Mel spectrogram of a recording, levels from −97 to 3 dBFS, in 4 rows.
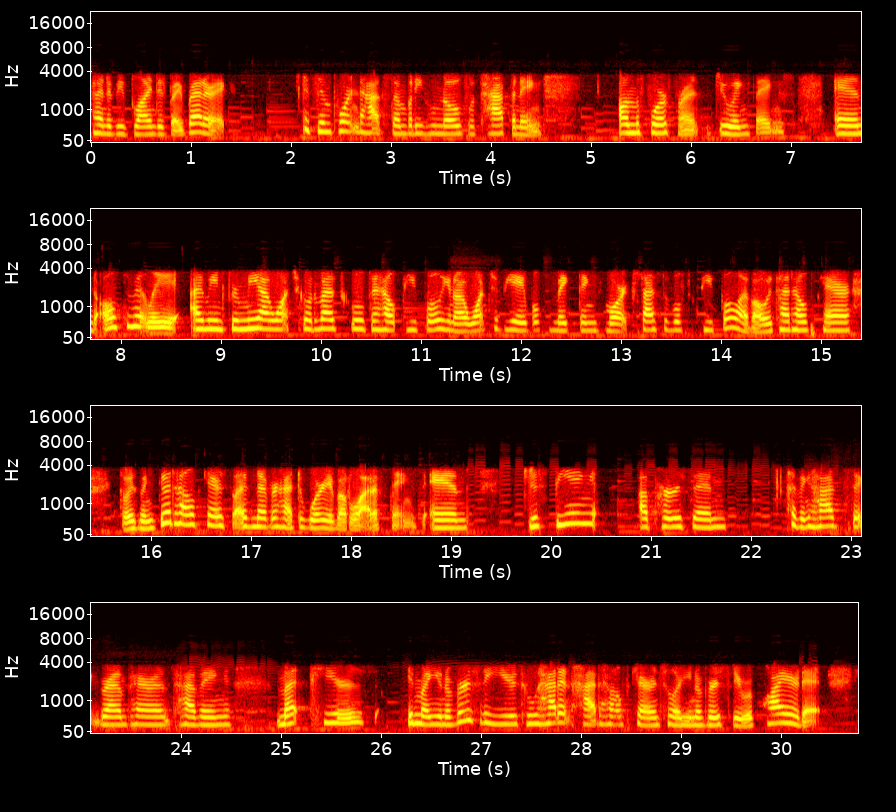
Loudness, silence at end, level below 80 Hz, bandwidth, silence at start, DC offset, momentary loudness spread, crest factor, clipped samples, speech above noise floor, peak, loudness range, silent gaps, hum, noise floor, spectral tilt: -24 LUFS; 0.1 s; -68 dBFS; 4.7 kHz; 0 s; under 0.1%; 9 LU; 20 dB; under 0.1%; 30 dB; -4 dBFS; 4 LU; none; none; -53 dBFS; -8 dB/octave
